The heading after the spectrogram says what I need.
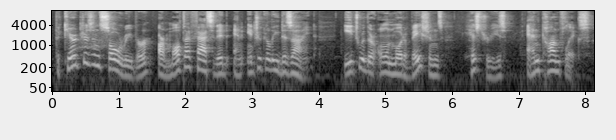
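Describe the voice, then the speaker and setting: A man's voice: a little high, sing-song, normal speed, slightly rough. A man reading scripted video essay narration in a polished, formal, explanatory way.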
